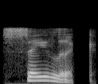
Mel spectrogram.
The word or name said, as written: Salique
